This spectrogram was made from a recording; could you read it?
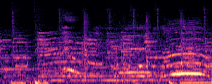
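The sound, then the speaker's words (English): A crowd of many people, asked to mutter angrily and loudly, mutters and grumbles at once, a dense, steady, fairly loud murmur with no clear words, swelling slightly toward the end. “Hey, would everyone just mutter angrily really loudly right now?”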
